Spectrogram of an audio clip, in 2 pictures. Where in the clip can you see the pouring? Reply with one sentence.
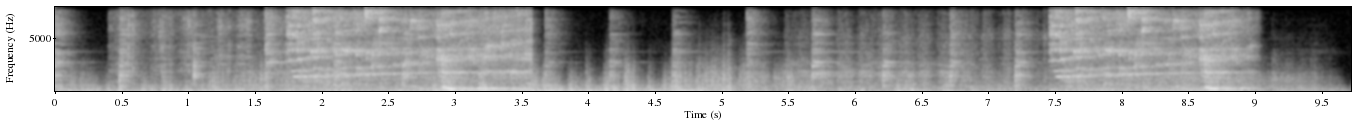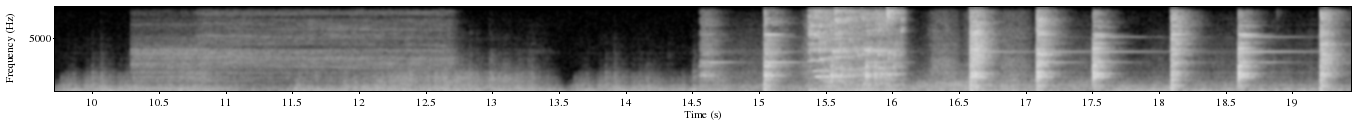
You can hear the pouring from 1.7 to 3.6 s, from 7.5 to 9.1 s and from 15.3 to 16.1 s.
